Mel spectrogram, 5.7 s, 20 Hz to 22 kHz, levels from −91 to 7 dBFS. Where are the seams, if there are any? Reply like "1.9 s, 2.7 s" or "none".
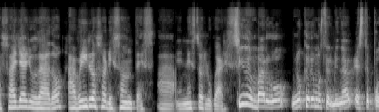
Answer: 2.6 s

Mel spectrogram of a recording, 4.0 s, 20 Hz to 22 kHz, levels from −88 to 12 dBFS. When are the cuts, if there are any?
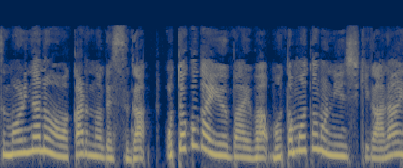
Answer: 1.6 s

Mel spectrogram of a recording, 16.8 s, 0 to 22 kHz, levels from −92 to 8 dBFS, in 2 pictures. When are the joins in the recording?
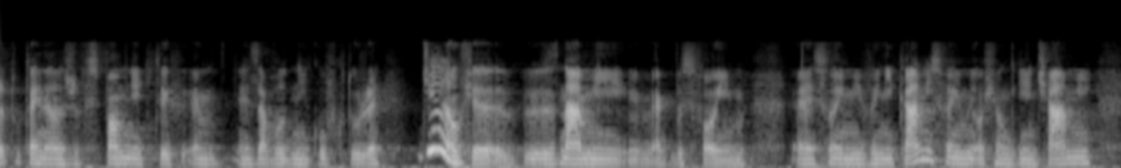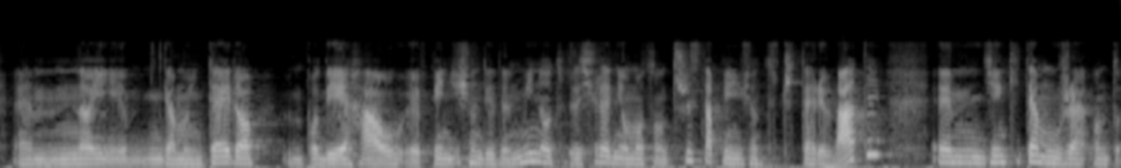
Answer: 12.7 s

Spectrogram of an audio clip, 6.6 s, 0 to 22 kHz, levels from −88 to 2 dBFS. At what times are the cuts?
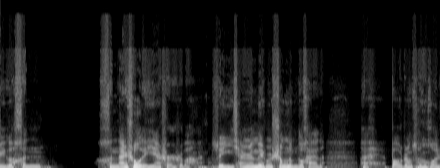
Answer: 3.1 s

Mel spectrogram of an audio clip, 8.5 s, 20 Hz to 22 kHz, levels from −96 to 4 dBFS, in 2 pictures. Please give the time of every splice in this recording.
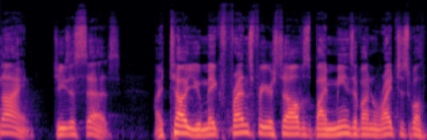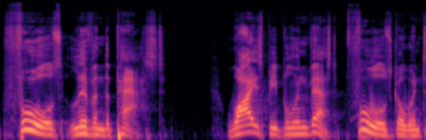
4.3 s

